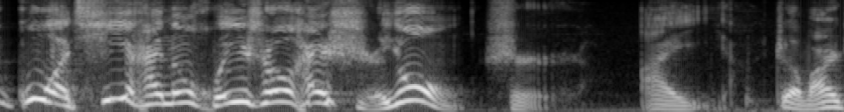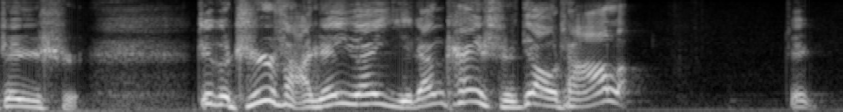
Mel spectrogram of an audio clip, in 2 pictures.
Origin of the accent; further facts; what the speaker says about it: Shanxi, China; 晋鲁豫就是我老家山西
